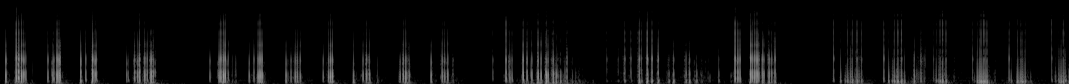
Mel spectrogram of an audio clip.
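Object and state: Metal mesh microphone grille scratched and poked.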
